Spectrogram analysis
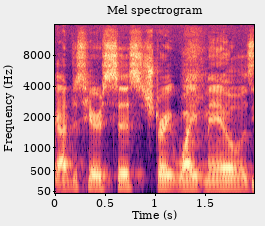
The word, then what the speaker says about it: cis: So the only time that cis? Cis is like when you are it's is when that how you say it, cis? Cis, yeah. Okay. How you been saying it? Kiss.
